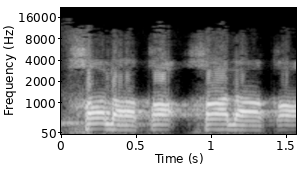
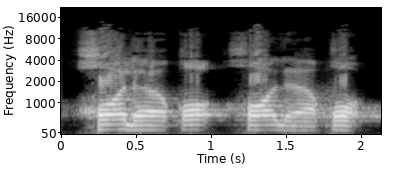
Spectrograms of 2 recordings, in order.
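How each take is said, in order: First: خلق with the la darkened like law; heavy lam mistake. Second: خلق with a light la between heavy kh and q; correct thin lam. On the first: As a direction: demonstrate خلق wrongly, all three syllables heavy. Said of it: "نحذر من تفخيم". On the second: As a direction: model خلق slowly, the middle syllable thin. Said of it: "خطأ". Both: Shown as a demonstration.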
